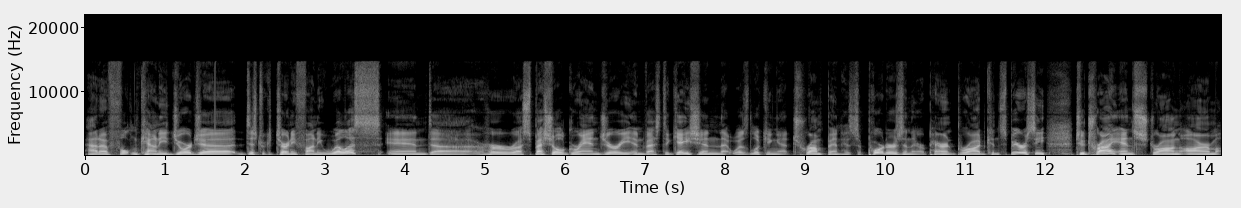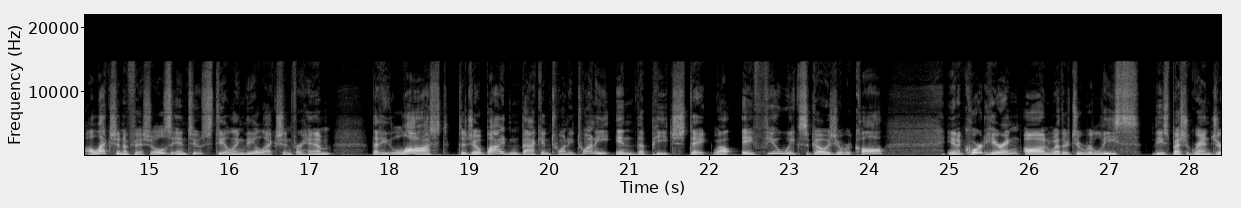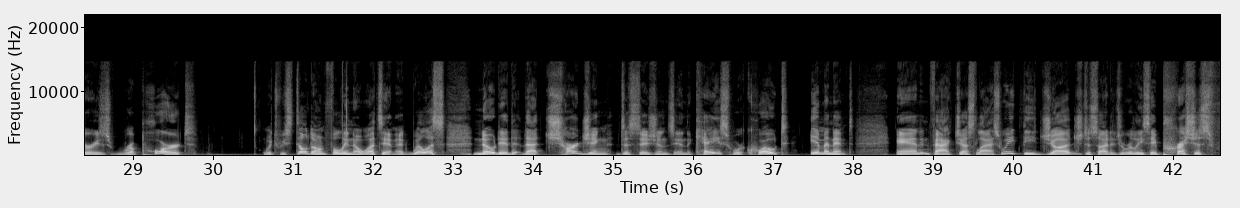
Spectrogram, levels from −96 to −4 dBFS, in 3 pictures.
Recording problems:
none

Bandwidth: 14.5 kHz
